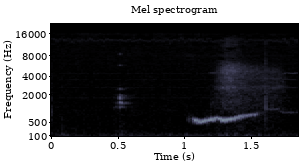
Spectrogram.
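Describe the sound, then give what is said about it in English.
A single small, soft meow from a female cat, rising slightly in pitch and lasting under half a second, over a low background rumble. A faint brief chirp comes just before it. “little meow from her.”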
